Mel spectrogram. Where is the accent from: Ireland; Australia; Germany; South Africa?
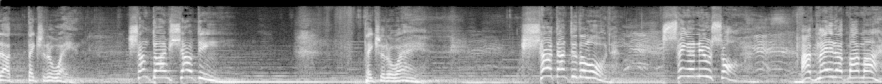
South Africa; first language Afrikaans; English is a second language; I can't even speak English properly because I'm a South African Afrikaner. I was born Afrikaans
